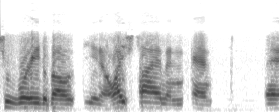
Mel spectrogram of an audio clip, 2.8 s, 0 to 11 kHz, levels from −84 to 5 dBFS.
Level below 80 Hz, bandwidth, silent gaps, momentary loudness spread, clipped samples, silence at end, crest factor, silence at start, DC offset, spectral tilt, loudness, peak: -70 dBFS; 6.6 kHz; none; 8 LU; under 0.1%; 0 s; 14 dB; 0 s; under 0.1%; -6.5 dB/octave; -24 LUFS; -10 dBFS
